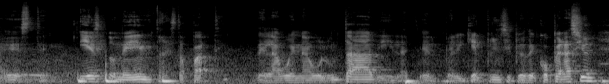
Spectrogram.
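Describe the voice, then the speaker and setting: A man speaks with lively intonation, his voice carrying audible room echo over noticeable background noise. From Mexico, Yucatán. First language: Yucatec Maya (speaking Spanish). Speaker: linguist and Maya language teacher. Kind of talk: podcast discussion. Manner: halting, frequent fillers and repetitions.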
